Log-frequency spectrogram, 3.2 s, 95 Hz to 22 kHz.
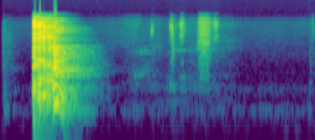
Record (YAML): cough_length: 3.2 s
cough_amplitude: 32767
cough_signal_mean_std_ratio: 0.28
survey_phase: beta (2021-08-13 to 2022-03-07)
age: 65+
gender: Male
wearing_mask: 'No'
symptom_runny_or_blocked_nose: true
symptom_sore_throat: true
symptom_onset: 7 days
smoker_status: Never smoked
respiratory_condition_asthma: false
respiratory_condition_other: false
recruitment_source: REACT
submission_delay: 1 day
covid_test_result: Negative
covid_test_method: RT-qPCR
influenza_a_test_result: Negative
influenza_b_test_result: Negative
